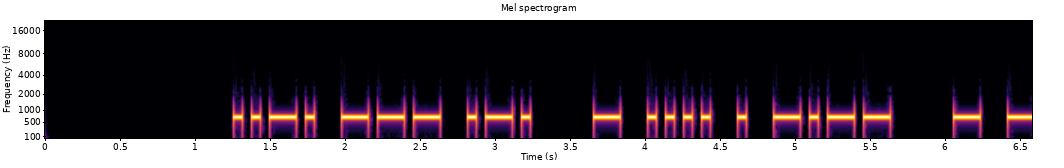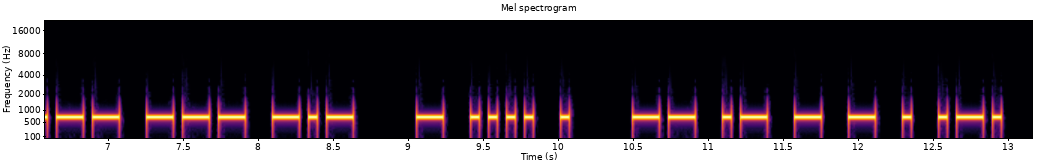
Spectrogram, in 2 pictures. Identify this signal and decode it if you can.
Morse code, heard as a keyed tone, about 20 wpm, 700 Hz. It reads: FOR THEY TOOK THE MATTER
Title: Sentences from Top 1400 Words 20wpm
